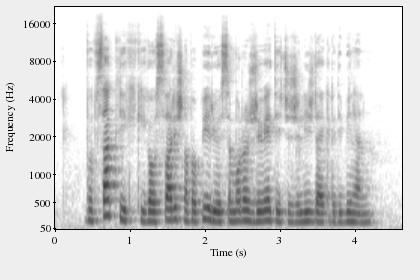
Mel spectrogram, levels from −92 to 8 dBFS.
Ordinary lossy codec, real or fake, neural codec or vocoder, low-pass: none; real; none; 19.8 kHz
